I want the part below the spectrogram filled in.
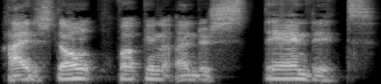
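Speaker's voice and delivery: usual speaking voice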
